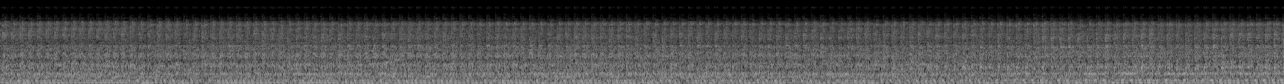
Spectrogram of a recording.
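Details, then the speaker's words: 2014 Yamaha Jupiter MX carburetor motorcycle, rough "kletek-kletek" sound: idling with fast, uneven light clatter over the exhaust beat; top-end ticking, cause suspected, not confirmed. "Oke teman-teman sudah mendengarkan sendiri suara kasar pada motor Jupiter MX karburator ini yang akan mekanik bengkel kerjakan. Seperti apa suaranya, ngeletek-ngeletek, kletek-kletek, seperti itu ya teman-teman ya."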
